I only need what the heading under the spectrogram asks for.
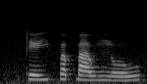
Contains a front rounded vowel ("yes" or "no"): no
